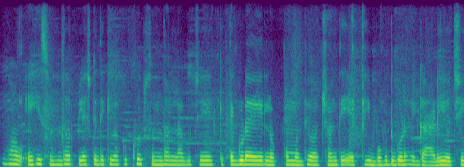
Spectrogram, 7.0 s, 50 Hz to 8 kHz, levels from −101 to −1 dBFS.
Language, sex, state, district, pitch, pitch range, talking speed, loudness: Odia, female, Odisha, Malkangiri, 190 Hz, 180-195 Hz, 170 wpm, -18 LUFS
